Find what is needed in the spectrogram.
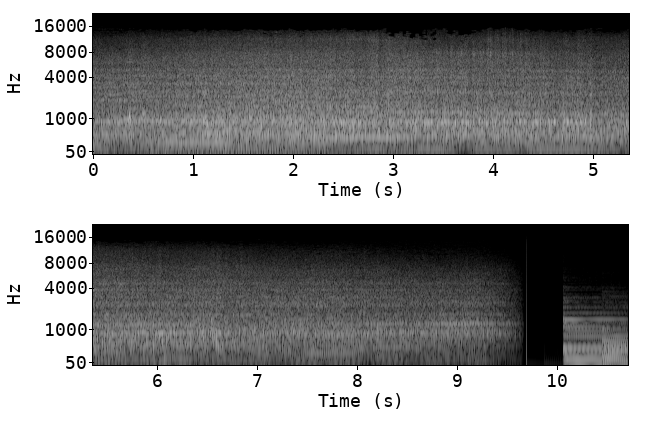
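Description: Joso Line diesel railcar approaching and running past on the track: a loud steady rush of engine and wheel noise that builds over the first few seconds, then eases and cuts off abruptly near the end.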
